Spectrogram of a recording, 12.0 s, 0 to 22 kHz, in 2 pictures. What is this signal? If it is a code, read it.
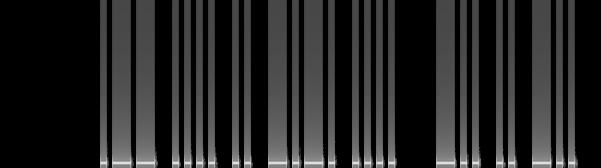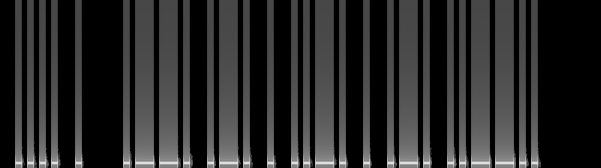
Morse code, heard as a keyed tone, about 20 wpm, 700 Hz. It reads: WHICH DID HE PREFER?
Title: Sentences from Top 1100 Words 20wpm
